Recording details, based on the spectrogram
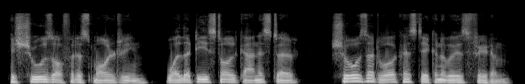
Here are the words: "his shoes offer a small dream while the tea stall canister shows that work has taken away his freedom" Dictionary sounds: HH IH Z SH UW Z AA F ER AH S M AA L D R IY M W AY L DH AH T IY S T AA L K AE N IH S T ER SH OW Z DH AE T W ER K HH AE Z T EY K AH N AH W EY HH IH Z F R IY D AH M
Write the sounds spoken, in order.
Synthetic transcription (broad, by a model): HH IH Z SH UW Z AA F ER AH S M AA L D R IY M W AY L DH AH T IY S T AA L K AE N IH S T ER SH OW Z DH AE T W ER K HH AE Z T EY K AH N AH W EY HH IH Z F R IY D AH M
